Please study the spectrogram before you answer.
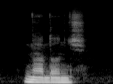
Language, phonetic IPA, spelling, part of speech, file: Polish, [ˈnadɔ̃ɲt͡ɕ], nadąć, verb, LL-Q809 (pol)-nadąć.wav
